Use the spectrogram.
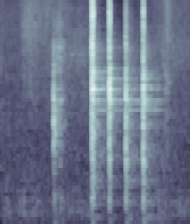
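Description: A spoon stirs semolina and boiling water in a bowl, giving five sharp, close clinks against the bowl, spaced roughly evenly with no talk.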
